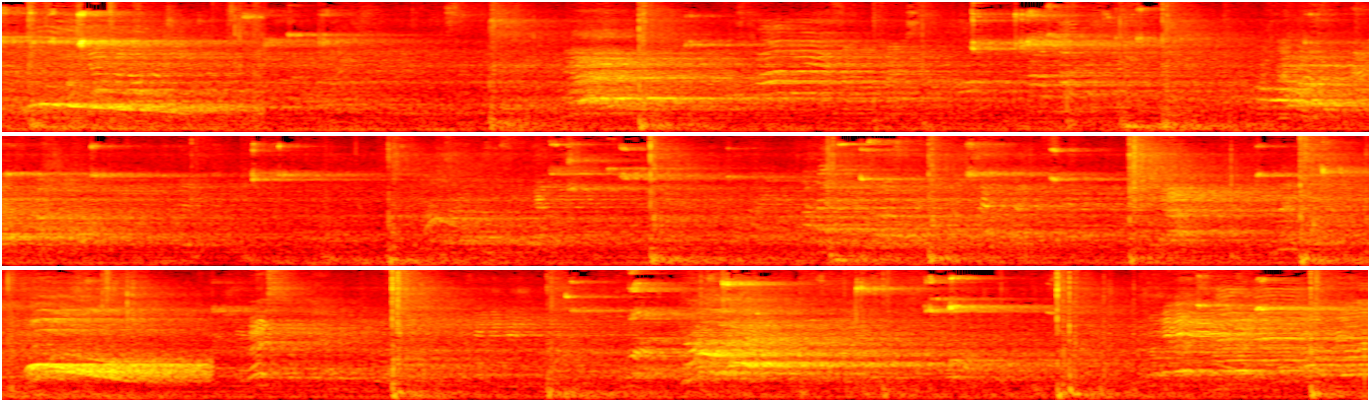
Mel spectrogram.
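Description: Indoor volleyball being played in a large, echoing gym: sharp smacks of the ball off players' hands and forearms during rallies, mixed with players' shouted calls and chatter.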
